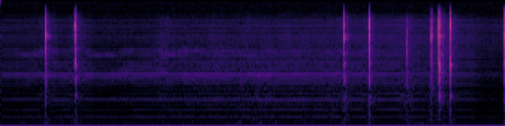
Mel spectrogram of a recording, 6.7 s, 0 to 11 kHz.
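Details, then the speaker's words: Mazda 3 with codes P2009/P2004: a brand-new intake solenoid bench-tested with a jumper wire gives crisp, clean clicks at uneven intervals, confirming it switches properly before the vacuum test. "So now that we've confirmed that the new solenoids do work, they do click at least, another test you could do is the vacuum test."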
